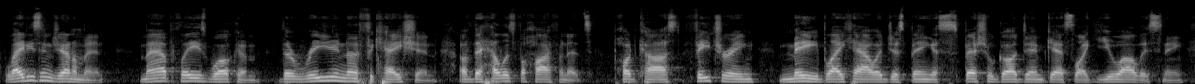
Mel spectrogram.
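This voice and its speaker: A man hosting a film podcast in a giddy, effusive, emphatic way. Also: medium pitch. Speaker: podcast host. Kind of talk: enthusiastic film podcast introduction.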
